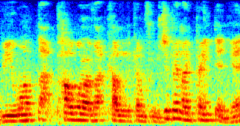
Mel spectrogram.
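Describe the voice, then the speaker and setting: With a Welsh accent and a fairly high pitch, a man speaks with ordinary pitch variation amid audible room echo and noticeable background noise. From Wales. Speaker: model scenery company co-founder. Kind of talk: live product demo. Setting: livestream. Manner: animated, casual with frequent fillers.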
